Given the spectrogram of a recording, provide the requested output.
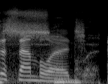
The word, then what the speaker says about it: assemblage: And then she transitions into these, let me know if I'm saying this right, Ensemblage. That's, God damn it. – Well, it's just so pretentious and ridiculous. It's assemblage.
